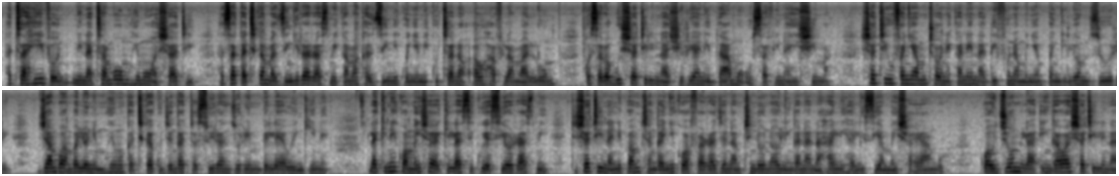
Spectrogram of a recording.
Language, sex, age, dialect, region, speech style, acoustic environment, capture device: Swahili, female, 25-34, Kenya - Mombasa, Kenya, happy, nature, desktop / Windows / Chrome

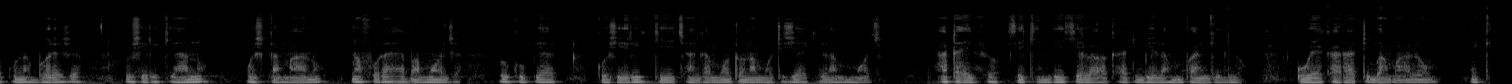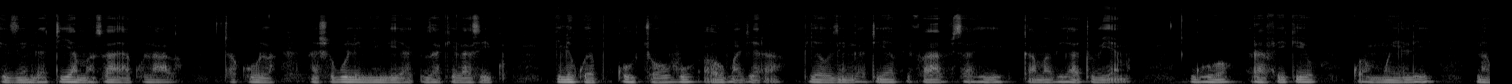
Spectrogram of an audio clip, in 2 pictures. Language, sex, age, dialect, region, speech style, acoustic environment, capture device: Swahili, male, 18-24, Kenya - Nairobi Sheng-influenced, Kenya, relaxed, nature; silence, mobile / Linux / Chrome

